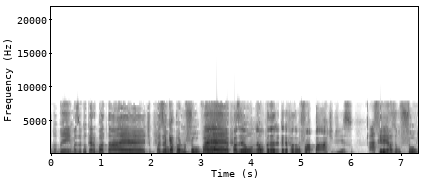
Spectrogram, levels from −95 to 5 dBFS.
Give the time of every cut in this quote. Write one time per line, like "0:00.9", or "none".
none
